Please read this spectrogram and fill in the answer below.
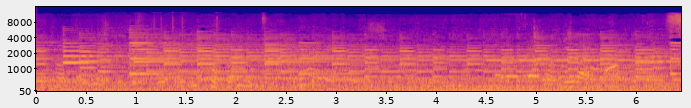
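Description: A children's choir performing, voices over an instrumental accompaniment of held chords.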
